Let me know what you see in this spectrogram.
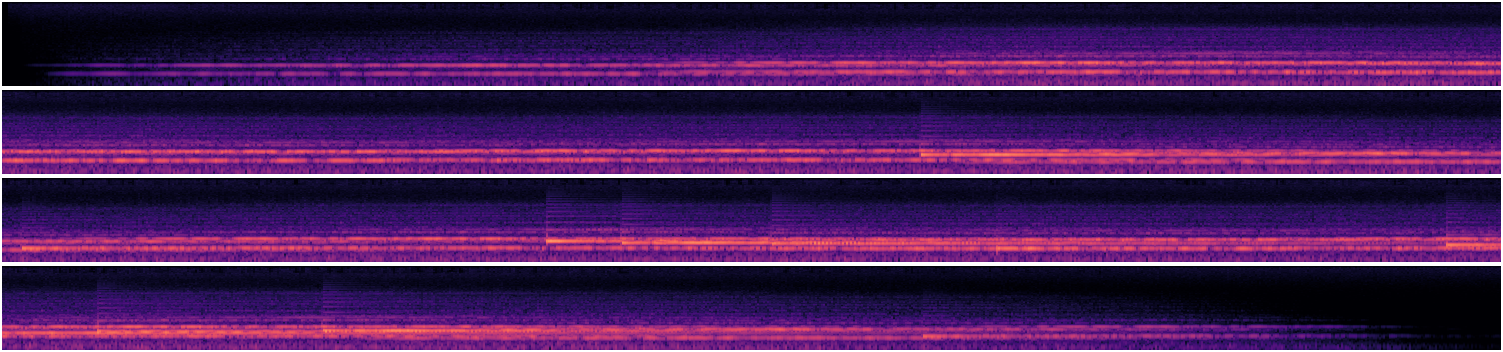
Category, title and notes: Soundscapes > Synthetic / Artificial
Dark Mystery Atmosphere
Ominous and unsettling ambient track with dark melodies and eerie textures. Ideal for horror, suspense, or tense cinematic scenes.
